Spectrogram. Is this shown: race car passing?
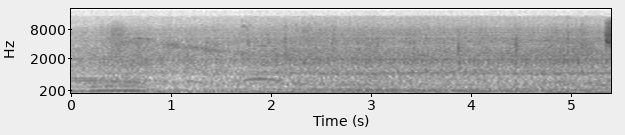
yes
